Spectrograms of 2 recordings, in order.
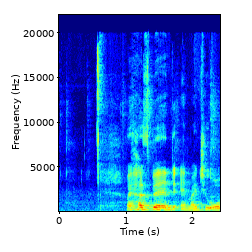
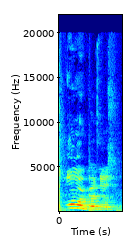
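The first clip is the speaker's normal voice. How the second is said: high cooing dog-talk; 7 semitones higher, faster than usual. Real, not acted. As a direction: coo at the puppy. Greeting the puppy, high voice.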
